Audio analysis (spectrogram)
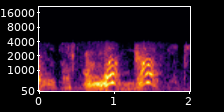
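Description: A neighbor's dog barks nearby, a few loud, whiny, yelping barks in quick succession, heard clearly with no talking.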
